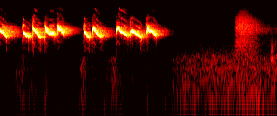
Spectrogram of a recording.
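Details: Caged white-eye producing three quick bursts of high, wavering tweets, then falling silent apart from faint rustling and a brief scratchy noise.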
